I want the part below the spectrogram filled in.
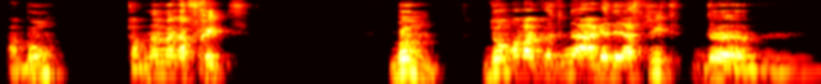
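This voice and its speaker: A man's voice: fairly high pitch, darkish tone, far from the mic. A man in his forties rambling and joking in casual chat, teasing banter. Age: 40s. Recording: echoey room.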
